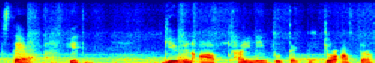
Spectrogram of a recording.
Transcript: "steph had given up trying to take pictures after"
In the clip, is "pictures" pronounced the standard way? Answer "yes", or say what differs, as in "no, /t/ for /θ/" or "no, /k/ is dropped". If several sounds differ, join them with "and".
no, /z/ is dropped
